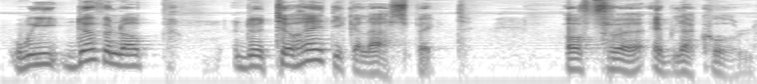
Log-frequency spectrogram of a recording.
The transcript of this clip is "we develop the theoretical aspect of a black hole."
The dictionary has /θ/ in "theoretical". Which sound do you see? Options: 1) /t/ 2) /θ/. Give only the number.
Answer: 1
